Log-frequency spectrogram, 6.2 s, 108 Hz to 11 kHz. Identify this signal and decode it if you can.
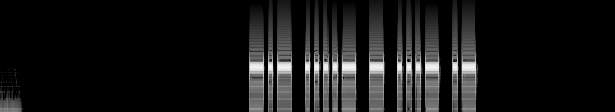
Morse code, heard as a keyed tone, about 24 wpm, 700 Hz. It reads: K4TVA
